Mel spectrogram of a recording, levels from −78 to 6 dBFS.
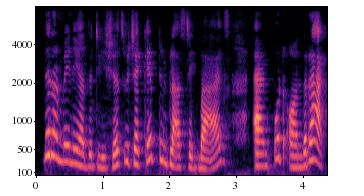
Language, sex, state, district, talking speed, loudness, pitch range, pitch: English, female, Gujarat, Valsad, 220 wpm, -20 LUFS, 205-325 Hz, 250 Hz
